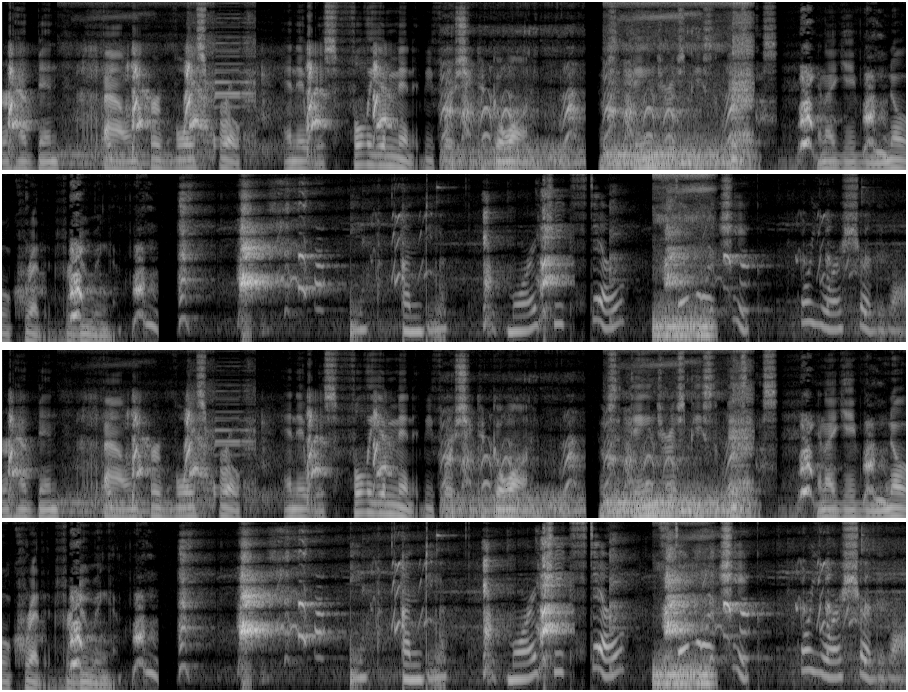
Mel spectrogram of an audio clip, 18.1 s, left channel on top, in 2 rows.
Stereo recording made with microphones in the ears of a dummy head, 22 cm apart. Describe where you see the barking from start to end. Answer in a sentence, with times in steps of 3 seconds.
In this clip you hear the barking on the left from 0 s, in the centre from 9 s and on the right from 12 s.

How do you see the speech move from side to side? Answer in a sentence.
In this clip you hear the speech go from the left side to the right.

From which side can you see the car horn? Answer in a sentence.
You can hear the car horn on the left.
